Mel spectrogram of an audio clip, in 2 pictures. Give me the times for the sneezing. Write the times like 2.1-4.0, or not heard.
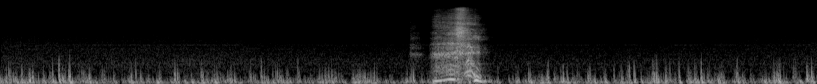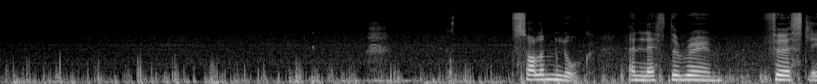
4.1-5.0, 11.2-12.8.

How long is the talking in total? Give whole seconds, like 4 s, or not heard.
3 s.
